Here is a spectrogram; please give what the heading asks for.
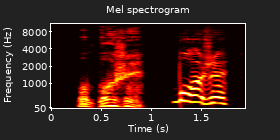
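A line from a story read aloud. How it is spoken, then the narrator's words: Sudden exclamation. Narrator (Russian): Вдруг иностранец воскликнул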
